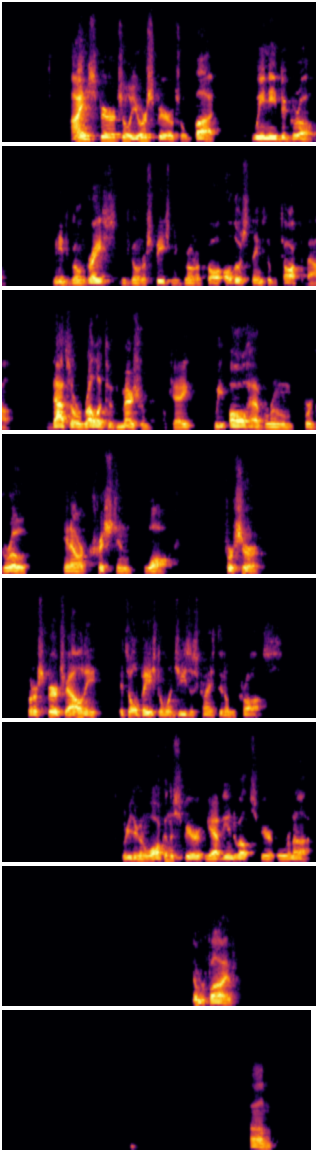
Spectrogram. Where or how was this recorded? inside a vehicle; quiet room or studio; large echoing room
large echoing room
